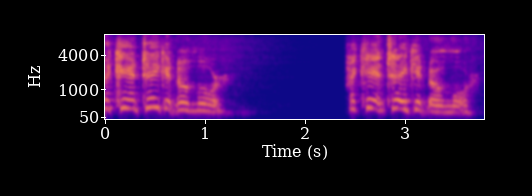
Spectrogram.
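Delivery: high, mildly anguished plea; imitating crying man. Michael saying he can't take it, imitated crying. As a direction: voice someone at breaking point, pitched high. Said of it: "He just cried and he's sobbing".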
